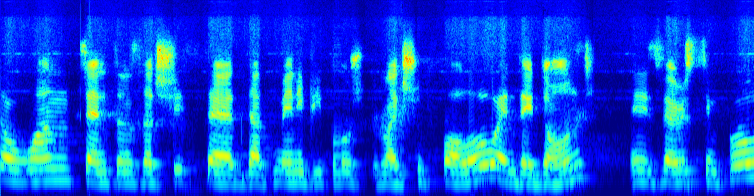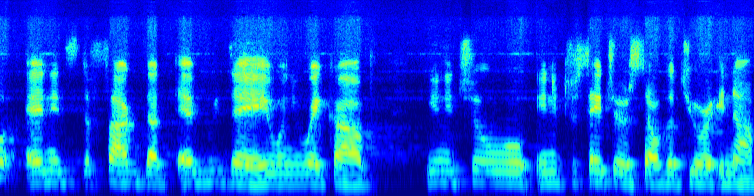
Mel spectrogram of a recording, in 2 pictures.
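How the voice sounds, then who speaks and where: A woman talks at a moderate pace in a Bulgarian accent. Her pitch is fairly low, and her intonation fairly even. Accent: Eastern European, Bulgarian. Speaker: podcast guest.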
